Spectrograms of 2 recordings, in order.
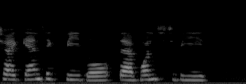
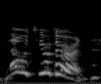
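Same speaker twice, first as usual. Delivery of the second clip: much higher mock sibling retort; higher bickering reply; 13 semitones higher, 3 dB louder than usual. Sister and Lucas over grandma's teeth, higher bickering retort. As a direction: squabble back in a high-pitched voice. The other sibling answers back.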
